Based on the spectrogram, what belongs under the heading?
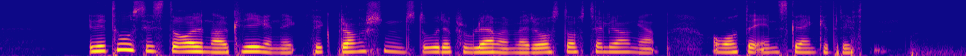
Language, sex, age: Norwegian, female, 18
